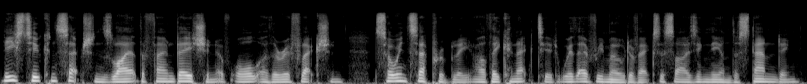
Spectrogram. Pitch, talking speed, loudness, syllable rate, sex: 120 Hz, 170 wpm, -19 LUFS, 6.0 syllables/s, male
